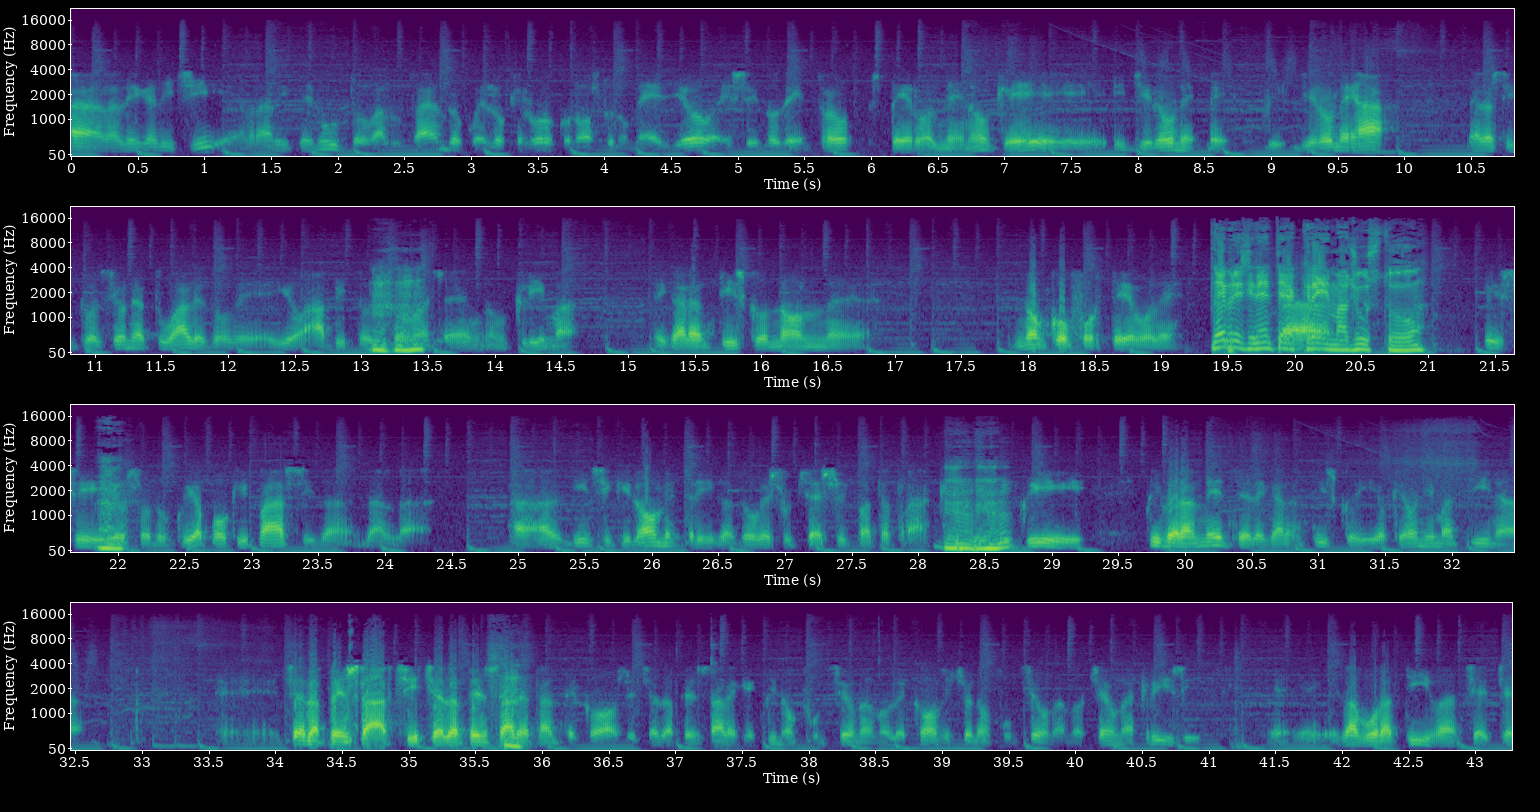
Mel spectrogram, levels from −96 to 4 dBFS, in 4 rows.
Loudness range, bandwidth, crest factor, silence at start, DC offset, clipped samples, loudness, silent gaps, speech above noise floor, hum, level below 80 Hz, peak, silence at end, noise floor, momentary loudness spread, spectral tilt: 12 LU; 14.5 kHz; 18 dB; 0 s; under 0.1%; under 0.1%; -24 LUFS; none; 26 dB; none; -52 dBFS; -6 dBFS; 0 s; -50 dBFS; 18 LU; -6 dB/octave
